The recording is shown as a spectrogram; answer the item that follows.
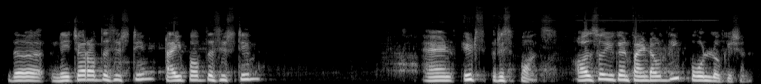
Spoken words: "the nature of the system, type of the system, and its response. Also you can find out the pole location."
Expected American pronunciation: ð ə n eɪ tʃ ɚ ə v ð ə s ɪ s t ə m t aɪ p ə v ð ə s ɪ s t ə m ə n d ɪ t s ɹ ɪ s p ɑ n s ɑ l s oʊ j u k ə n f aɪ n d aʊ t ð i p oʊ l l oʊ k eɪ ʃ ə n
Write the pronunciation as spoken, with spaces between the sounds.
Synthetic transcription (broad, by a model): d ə n eɪ tʃ ɚ ə v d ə s ɪ s t ə m t aɪ p ə v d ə s ɪ s t ə m ə n d ɪ t s ɹ ɪ s p ɑ n s ɑ l s oʊ j u k ə n f aɪ n d aʊ t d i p oʊ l l oʊ k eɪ ʃ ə n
